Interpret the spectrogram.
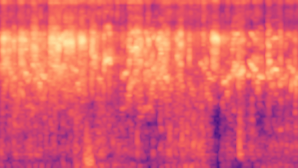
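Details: Busy budgerigar chatter made of quick high chirps and short whistled notes layered over one another. A few clearer tonal peeps stand out early and again near the two-second mark.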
